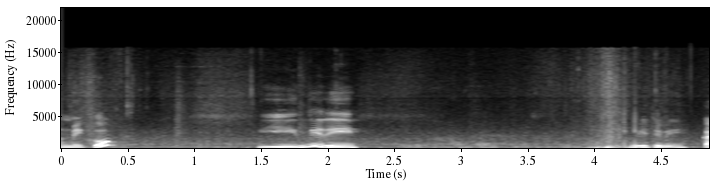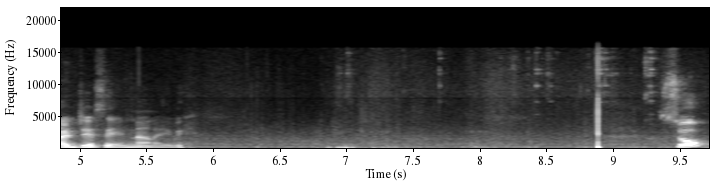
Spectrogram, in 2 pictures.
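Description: Silk fabric rustles as a woman folds it.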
